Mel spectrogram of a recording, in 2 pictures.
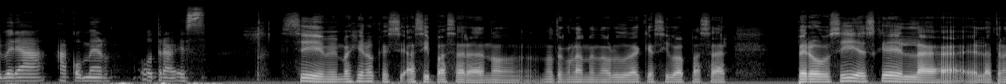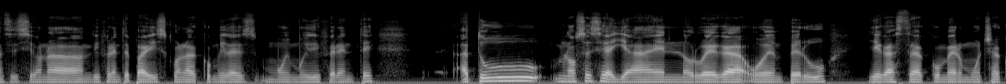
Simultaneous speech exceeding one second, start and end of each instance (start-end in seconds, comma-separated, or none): none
